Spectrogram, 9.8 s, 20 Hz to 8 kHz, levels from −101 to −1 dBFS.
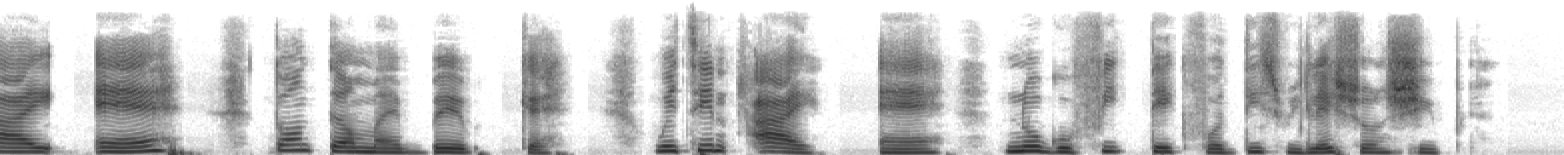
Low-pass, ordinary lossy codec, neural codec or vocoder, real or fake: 7.2 kHz; AAC, 48 kbps; none; real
